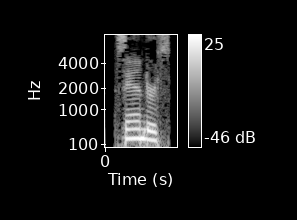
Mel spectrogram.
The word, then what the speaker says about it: Saunders: The name Ralph is pronounced as Rafe, as in rate, which I believe is Old English, and the names Saunders and Sanders are pronounced exactly alike, both being called Sanders.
